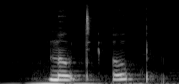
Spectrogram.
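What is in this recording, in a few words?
"seed-beater", Takelma word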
